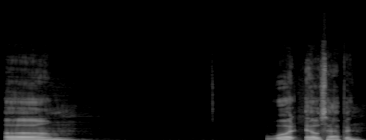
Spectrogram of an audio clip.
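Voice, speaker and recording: A man with a low, smooth voice hosts a casual podcast on his own. He rambles, swears freely and fills the gaps with ums and bro. The sound is dry and close, with no room around him. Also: fairly even intonation, slow pace, no echo. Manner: profane, rambling, calls listeners bro; loose, hesitant delivery with many ums. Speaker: podcast host.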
